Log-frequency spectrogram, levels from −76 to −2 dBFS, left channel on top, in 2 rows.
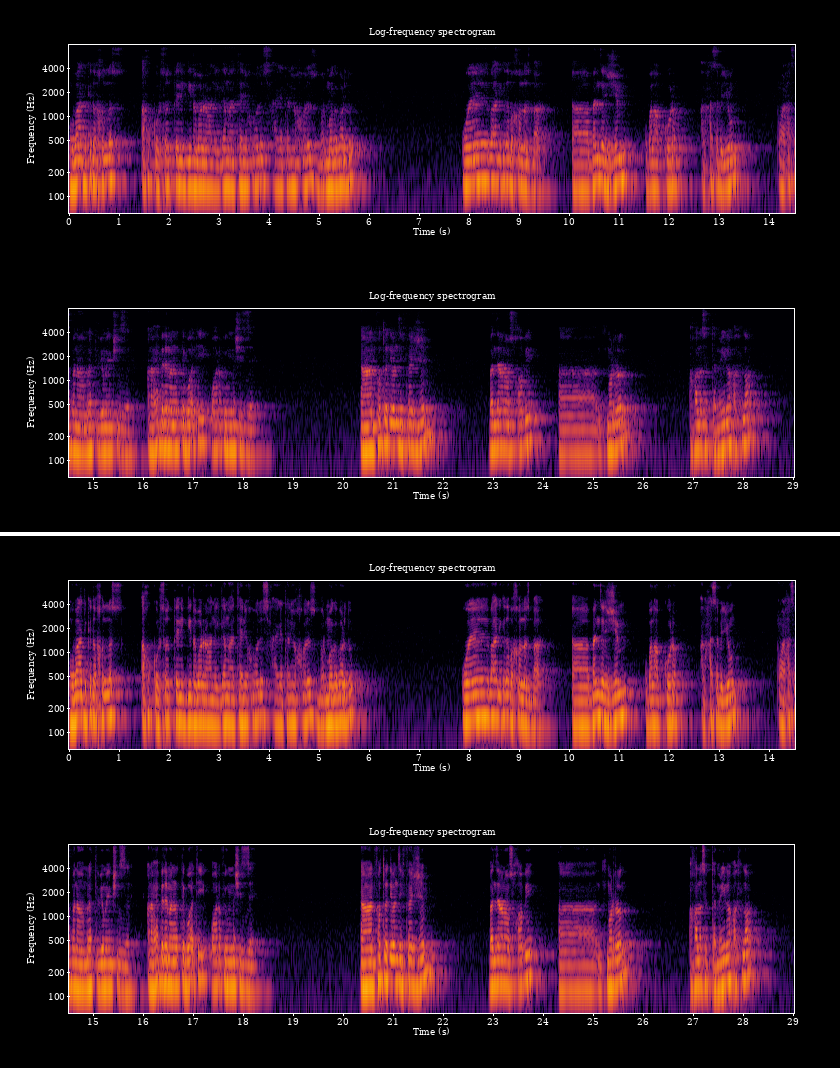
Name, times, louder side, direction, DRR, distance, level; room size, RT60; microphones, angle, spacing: voice 1, 0.0-1.0 1.4-5.7 7.9-9.5 10.1-11.2 11.5-12.2 12.6-13.4 14.2-15.8 16.1-18.3 20.3-21.8 22.9-23.8 24.3-25.7 26.9-28.2, right 2 dB, 40° right, 10 dB, 0.4 m, -25 dB
8.9 x 4.2 x 5.1 m, 1.3 s
head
